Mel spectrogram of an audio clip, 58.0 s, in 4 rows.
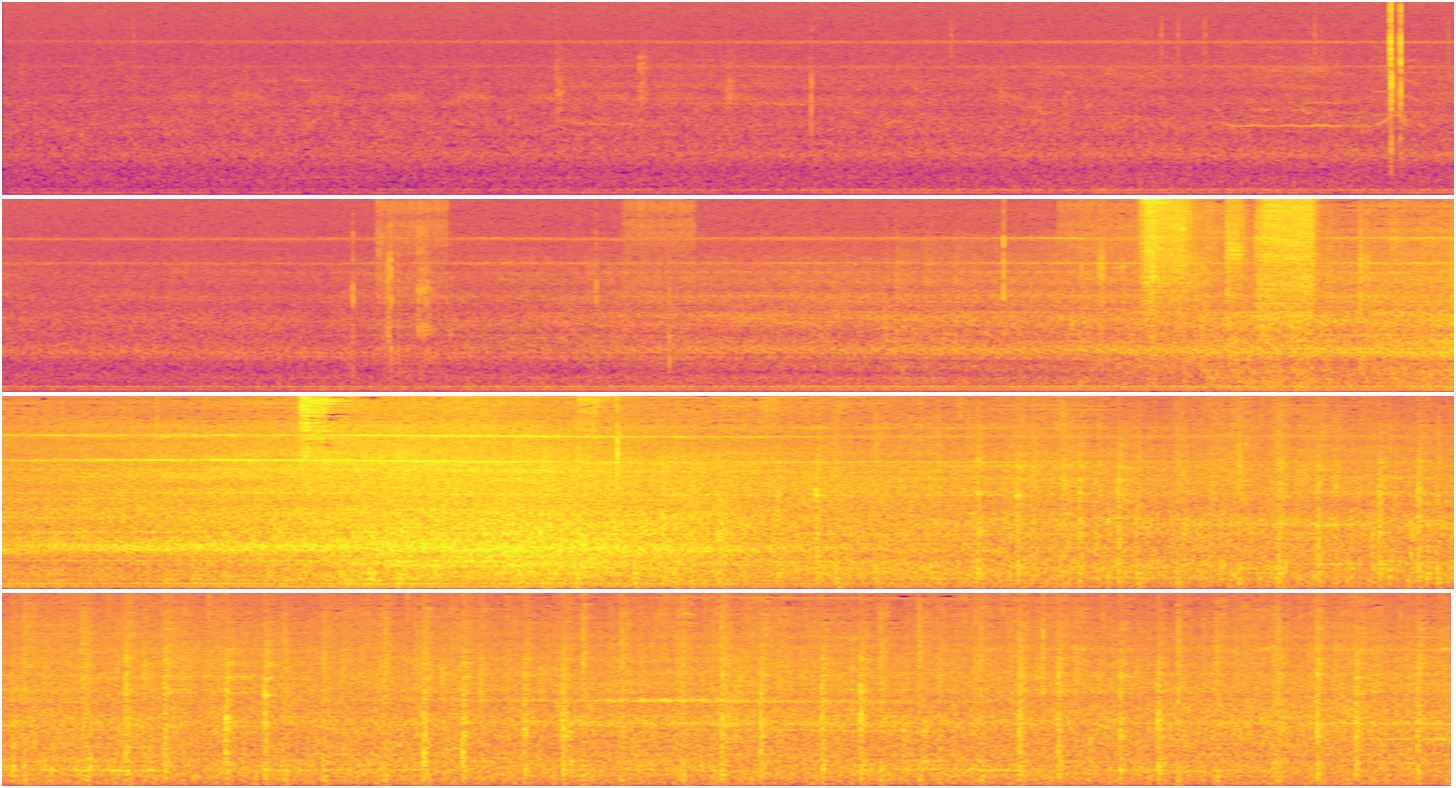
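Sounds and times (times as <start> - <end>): diesel locomotive engine hum: 5.4 - 58.0
wheels clickety-clack over rail joints: 34.4 - 58.0.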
